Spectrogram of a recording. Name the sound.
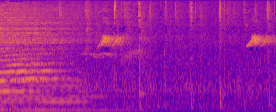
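horse hooves clip-clopping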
